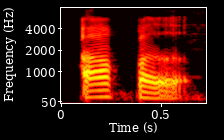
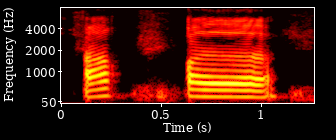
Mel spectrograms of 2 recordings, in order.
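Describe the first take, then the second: First: The echo vowel is short and natural. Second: The echo vowel is drawn out long. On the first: The speaker calls it right. "Harus alami kemudian langsung ngalir" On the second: The speaker calls it wrong. "ini dipanjang-panjangkan"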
